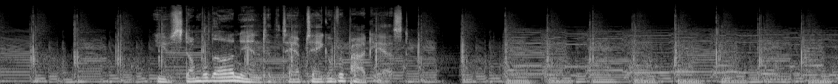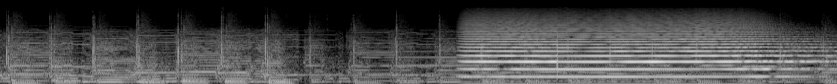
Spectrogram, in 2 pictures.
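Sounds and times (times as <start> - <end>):
rhythmic pulsing music: 0.0 - 16.7
speech: 1.6 - 4.5
air horn blast signaling festival start: 13.0 - 16.7.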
